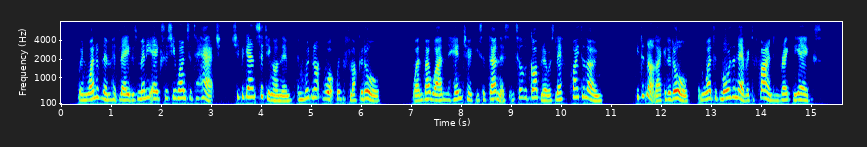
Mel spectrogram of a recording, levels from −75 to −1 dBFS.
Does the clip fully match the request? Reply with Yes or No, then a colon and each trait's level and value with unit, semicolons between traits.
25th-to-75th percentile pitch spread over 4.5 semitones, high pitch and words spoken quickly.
Yes: wide, 5.4 semitones; high, 235 Hz; fast, 240 wpm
